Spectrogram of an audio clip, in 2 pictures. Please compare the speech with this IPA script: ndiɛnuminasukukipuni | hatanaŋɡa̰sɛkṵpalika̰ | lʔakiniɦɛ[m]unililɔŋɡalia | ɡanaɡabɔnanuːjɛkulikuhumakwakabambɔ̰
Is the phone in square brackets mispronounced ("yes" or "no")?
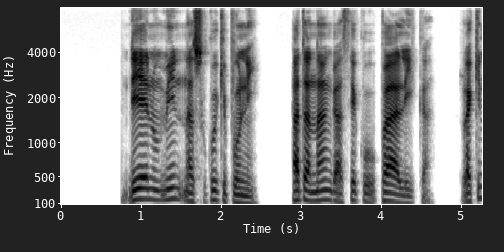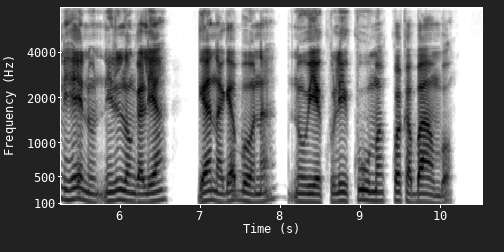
yes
